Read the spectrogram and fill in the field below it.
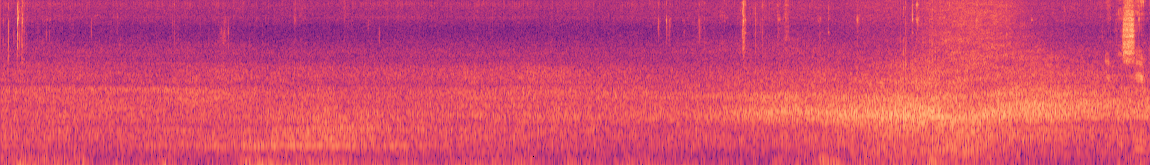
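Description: At East Midlands Airport at night, an airplane taxis with a continuous engine rumble and whine that swells toward the end, while people talk over it.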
